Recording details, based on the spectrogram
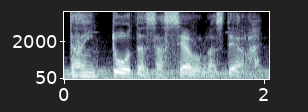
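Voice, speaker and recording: A man with a Brazilian accent playing a calm, methodical scientist who explains findings in a dubbed game cutscene. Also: on the low side. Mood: calm, explanatory. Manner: expository, measured. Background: music.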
